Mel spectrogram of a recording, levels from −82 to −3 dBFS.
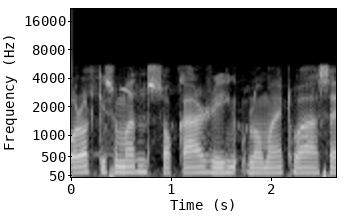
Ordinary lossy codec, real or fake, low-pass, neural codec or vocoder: none; real; 5.4 kHz; none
